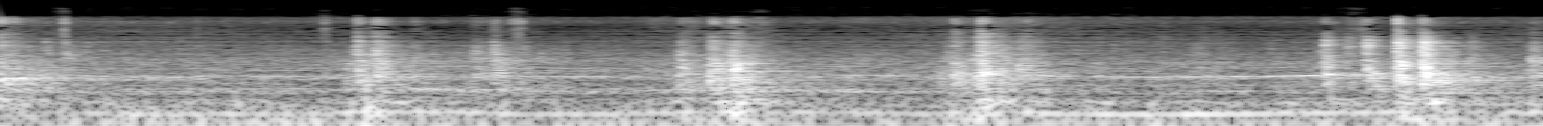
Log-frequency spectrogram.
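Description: SANY hydraulic excavator working, its diesel engine running steadily under load. Four heavy clunks from the digging gear come roughly every one and a half seconds as it works the soil.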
